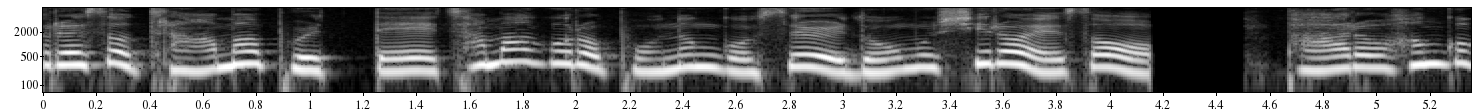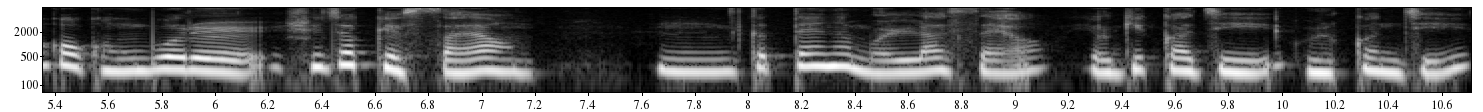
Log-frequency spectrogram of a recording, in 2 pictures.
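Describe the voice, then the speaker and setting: A woman's high voice with a Tamil accent, dark and mellow in tone, lively in intonation, at a fairly slow pace, in a dry, close sound with no echo. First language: Tamil (speaking Korean). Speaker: language-learning YouTuber. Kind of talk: vlog monologue.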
